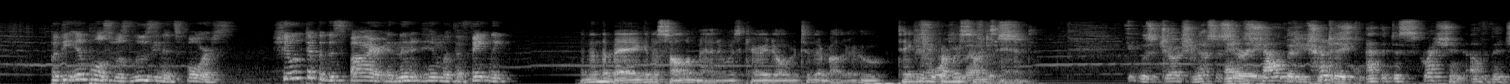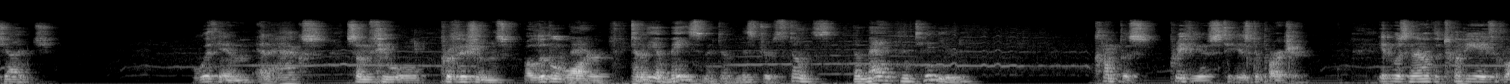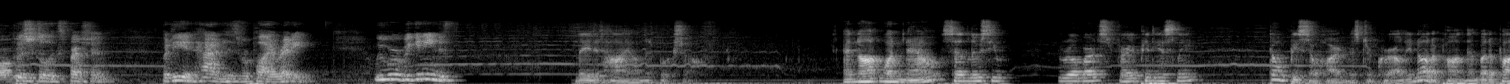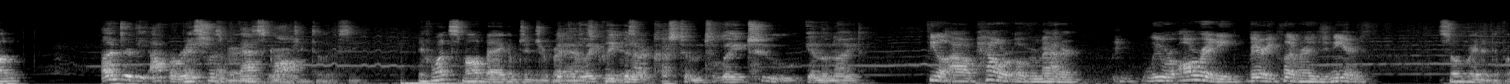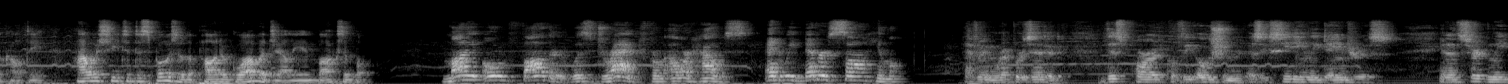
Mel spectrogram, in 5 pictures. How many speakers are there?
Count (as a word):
four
